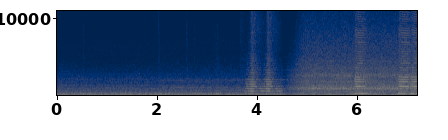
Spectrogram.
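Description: A train in a train simulator game rumbles steadily along the rails, then sounds its horn in two short blasts followed by a longer, louder horn call, all close and clear with no talking.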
